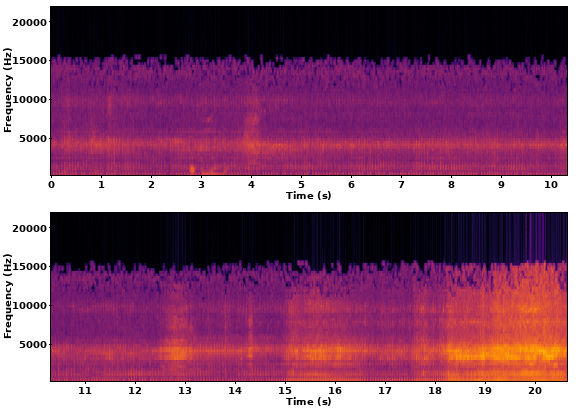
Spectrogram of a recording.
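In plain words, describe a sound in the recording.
A dirt bike engine idles and revs up close.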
